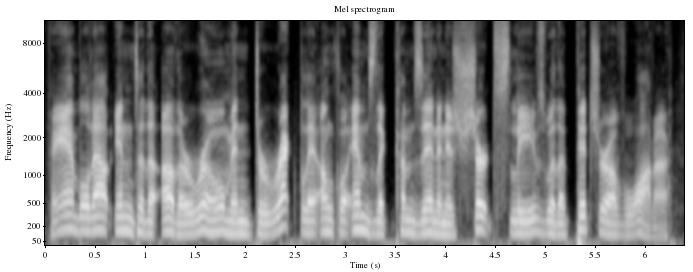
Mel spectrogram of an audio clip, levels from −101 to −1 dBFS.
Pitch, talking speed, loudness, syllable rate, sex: 135 Hz, 205 wpm, -19 LUFS, 5.5 syllables/s, male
